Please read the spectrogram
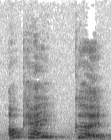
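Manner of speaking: high-pitched, lilting okay; retold approval. Coach moving a student on after her painting, high-pitched approval. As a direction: lift it high as if approving lightly.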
